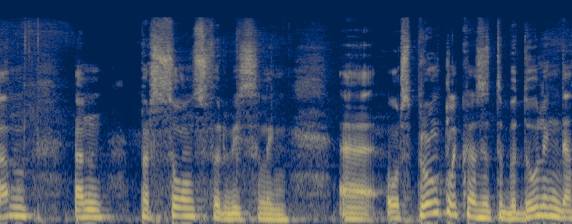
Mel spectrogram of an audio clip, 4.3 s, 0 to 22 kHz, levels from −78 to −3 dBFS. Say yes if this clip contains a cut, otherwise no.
no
